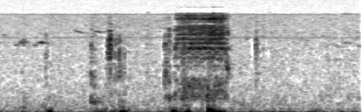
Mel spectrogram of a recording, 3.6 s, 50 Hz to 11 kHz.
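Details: A barn owl, one of several, recorded at 07:52 on 27 May 2023, gives a harsh, hissing screech lasting about half a second, preceded by fainter raspy notes, over low background rumble.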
